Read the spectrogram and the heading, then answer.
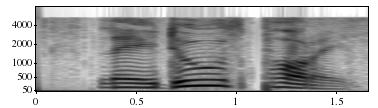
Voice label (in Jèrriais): "12 paraisses", Jèrriais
